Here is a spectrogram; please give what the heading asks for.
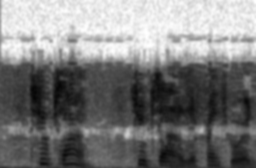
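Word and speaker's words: soupçon: Soupsan. Soupsan is a French word meaning a small morsel or a little taste. It's spelled s o u p c o n.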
